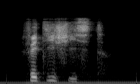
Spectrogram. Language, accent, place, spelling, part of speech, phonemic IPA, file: French, France, Lyon, fétichiste, adjective / noun, /fe.ti.ʃist/, LL-Q150 (fra)-fétichiste.wav
- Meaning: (adjective) fetishistic; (noun) fetishist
